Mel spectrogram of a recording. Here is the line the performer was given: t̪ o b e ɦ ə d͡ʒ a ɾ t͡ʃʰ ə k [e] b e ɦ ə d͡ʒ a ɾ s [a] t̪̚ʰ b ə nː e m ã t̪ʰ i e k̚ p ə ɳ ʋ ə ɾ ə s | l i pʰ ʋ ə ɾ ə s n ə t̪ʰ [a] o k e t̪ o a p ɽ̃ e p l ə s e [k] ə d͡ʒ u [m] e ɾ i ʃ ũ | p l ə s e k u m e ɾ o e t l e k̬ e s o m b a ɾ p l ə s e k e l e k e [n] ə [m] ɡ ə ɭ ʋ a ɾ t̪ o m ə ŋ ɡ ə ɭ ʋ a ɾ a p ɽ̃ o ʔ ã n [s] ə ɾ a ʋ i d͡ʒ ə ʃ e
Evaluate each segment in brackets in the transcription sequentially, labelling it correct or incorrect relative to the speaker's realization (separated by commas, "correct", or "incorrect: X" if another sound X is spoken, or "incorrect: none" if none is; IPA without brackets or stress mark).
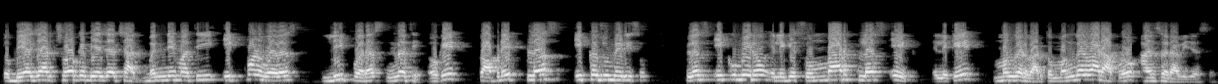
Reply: correct, correct, incorrect: i, correct, correct, incorrect: m, incorrect: ŋ, correct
